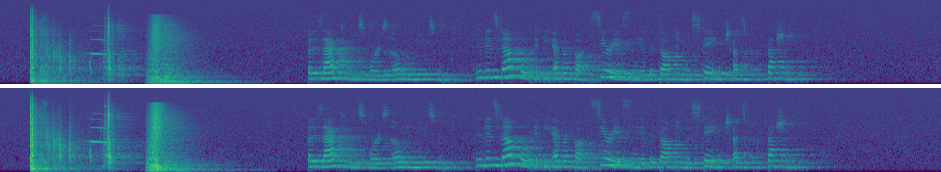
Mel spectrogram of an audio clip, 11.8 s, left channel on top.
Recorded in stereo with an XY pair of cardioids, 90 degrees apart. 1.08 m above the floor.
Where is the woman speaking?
10° right, 7 m.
